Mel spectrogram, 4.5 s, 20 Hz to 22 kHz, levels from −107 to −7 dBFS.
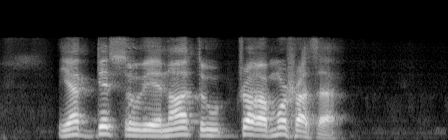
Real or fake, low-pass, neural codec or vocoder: fake; 7.2 kHz; codec, 16 kHz, 0.8 kbps, ZipCodec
